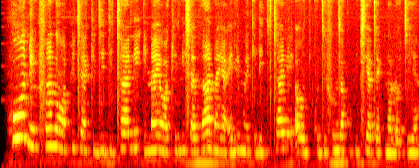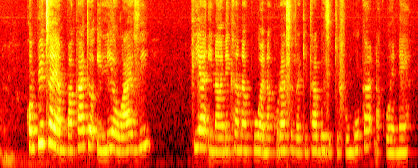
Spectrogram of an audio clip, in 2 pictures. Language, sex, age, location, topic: Swahili, female, 18-24, Nairobi, education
